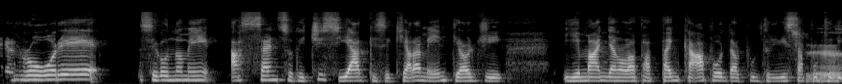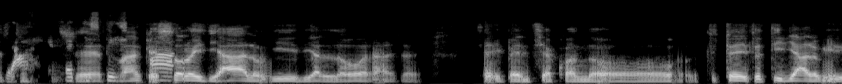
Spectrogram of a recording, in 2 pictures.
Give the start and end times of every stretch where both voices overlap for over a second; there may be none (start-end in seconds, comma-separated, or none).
7.9-9.7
